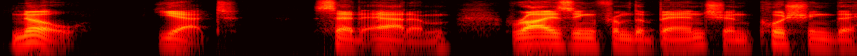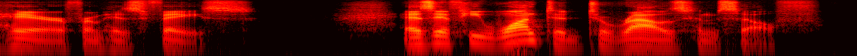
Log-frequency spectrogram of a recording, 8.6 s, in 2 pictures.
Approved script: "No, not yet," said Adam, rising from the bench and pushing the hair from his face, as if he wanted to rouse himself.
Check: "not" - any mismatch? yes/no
yes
